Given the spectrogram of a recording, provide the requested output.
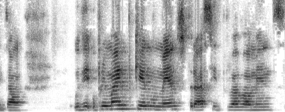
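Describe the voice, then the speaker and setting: An ordinary speaking voice, a woman at fairly high pitch, fairly quick pace and fairly even intonation. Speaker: sustainability blogger. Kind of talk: interview. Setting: video call.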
